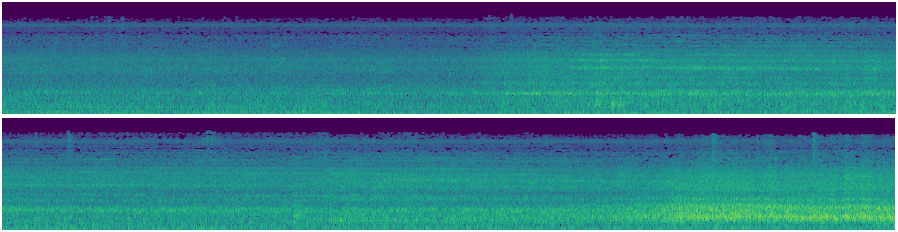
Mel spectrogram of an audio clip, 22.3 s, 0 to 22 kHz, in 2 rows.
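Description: MI84 RER B commuter train heard from inside the car while running between stations: a steady rumble of wheels and running gear. A faint high whine joins in about six seconds in, and the noise grows louder near the end.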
